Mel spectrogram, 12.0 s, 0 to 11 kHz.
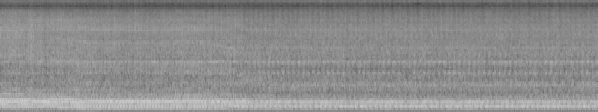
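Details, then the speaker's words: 2002 Yamaha FZ1 1000cc, first start in 8 years after gas tank cleaned and new petcock fitted: small early dip in revs, then a steady, even four-cylinder idle with no stumbling, running on its own. Normal idle. "That's idling on it. Look at that. It's running on the road."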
